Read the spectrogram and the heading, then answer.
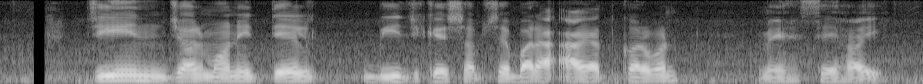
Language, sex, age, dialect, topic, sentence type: Magahi, female, 36-40, Western, agriculture, statement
